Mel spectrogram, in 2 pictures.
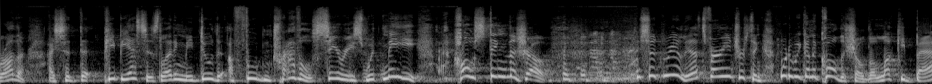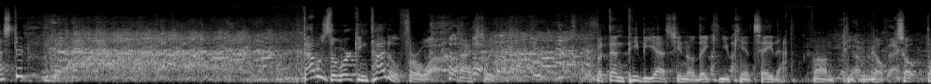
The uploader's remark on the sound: Panel from ATX Television Festival. Recorded June 5, 2015 at ATX Television Festival.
